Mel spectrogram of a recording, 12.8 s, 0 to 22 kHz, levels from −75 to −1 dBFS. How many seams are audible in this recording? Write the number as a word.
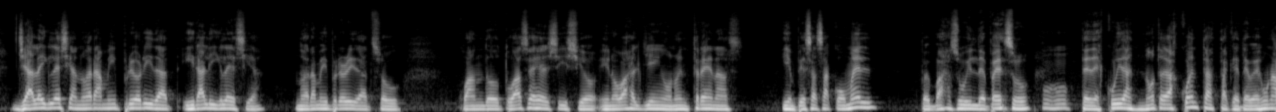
zero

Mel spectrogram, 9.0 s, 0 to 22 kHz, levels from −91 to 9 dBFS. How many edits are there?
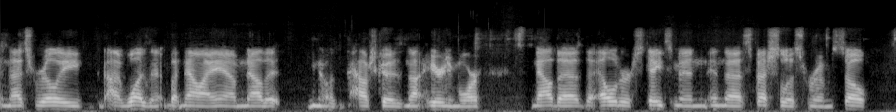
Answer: one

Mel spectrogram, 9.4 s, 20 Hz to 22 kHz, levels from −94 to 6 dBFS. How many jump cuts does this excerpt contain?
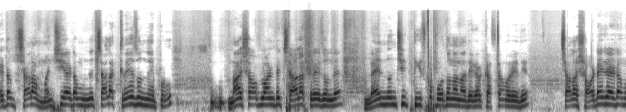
zero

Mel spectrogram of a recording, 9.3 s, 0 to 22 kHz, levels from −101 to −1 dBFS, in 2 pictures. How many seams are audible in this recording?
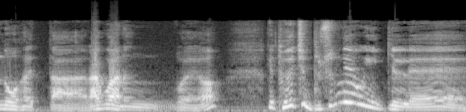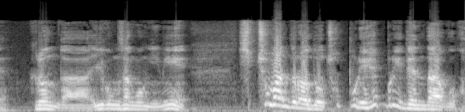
one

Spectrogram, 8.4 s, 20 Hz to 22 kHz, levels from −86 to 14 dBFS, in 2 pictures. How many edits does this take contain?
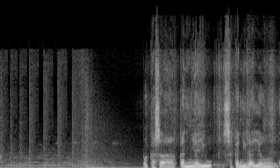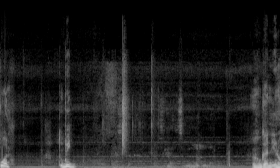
one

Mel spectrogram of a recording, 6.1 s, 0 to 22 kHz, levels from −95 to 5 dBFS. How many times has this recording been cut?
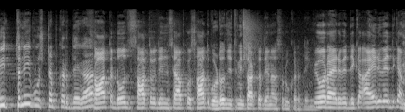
two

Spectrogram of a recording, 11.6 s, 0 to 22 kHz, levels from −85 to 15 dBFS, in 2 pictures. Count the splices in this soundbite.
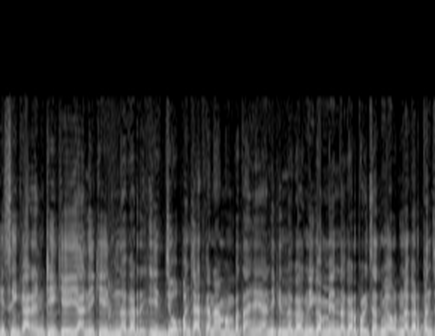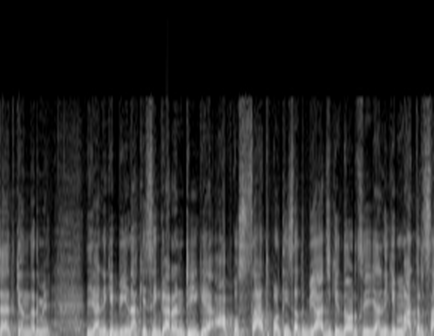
zero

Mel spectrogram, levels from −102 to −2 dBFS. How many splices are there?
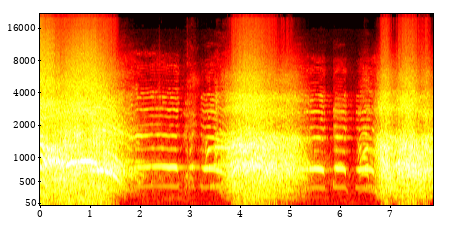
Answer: zero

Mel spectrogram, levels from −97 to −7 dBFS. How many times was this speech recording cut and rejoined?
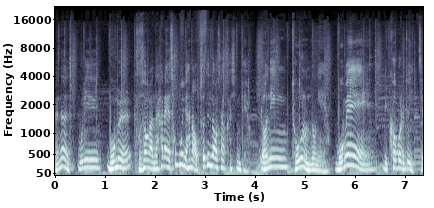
two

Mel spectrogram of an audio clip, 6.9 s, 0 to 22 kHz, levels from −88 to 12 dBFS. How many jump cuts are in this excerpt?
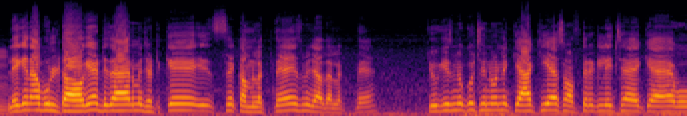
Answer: zero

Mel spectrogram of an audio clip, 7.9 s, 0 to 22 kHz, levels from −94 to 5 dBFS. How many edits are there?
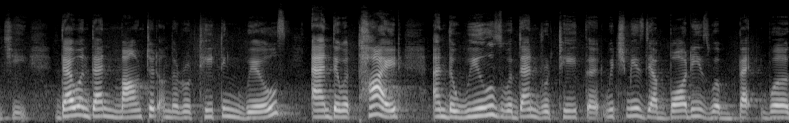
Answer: one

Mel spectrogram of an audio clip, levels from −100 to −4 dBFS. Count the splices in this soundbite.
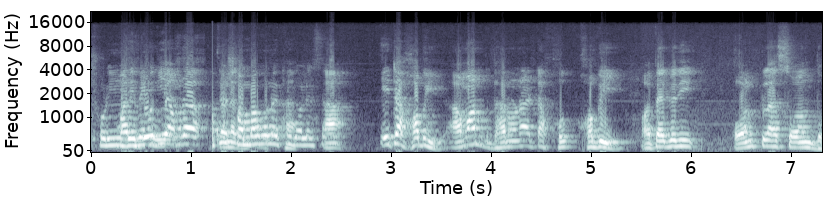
two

